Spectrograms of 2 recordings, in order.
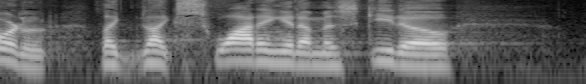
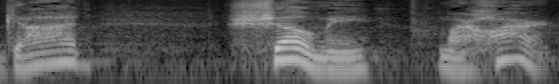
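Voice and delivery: much softer, slow lowered prayer; 5 semitones lower, 12 dB quieter, much slower than usual. Retold or imitated. Pastor alone praying for insight, soft and slow. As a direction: plead gently with God.

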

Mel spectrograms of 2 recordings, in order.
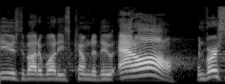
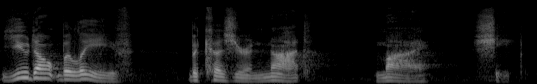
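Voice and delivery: slow, low and hushed, with pauses; solemn verdict; 9 semitones lower, 11 dB quieter, slower than usual. Acted. Jesus to unbelievers, solemn and hushed. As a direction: let each phrase drop, quiet and grave.

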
